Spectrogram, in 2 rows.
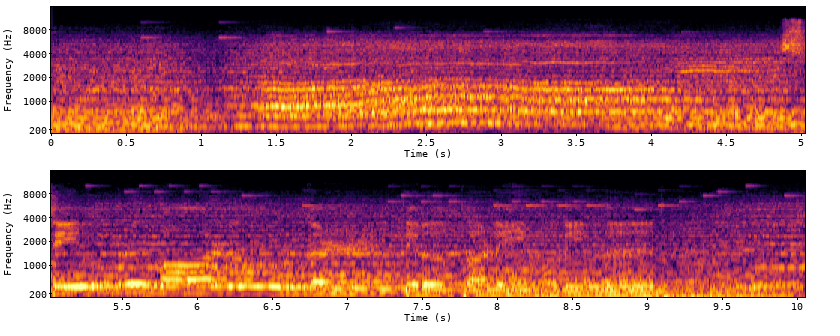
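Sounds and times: liturgical chant: 0.0 - 10.0.

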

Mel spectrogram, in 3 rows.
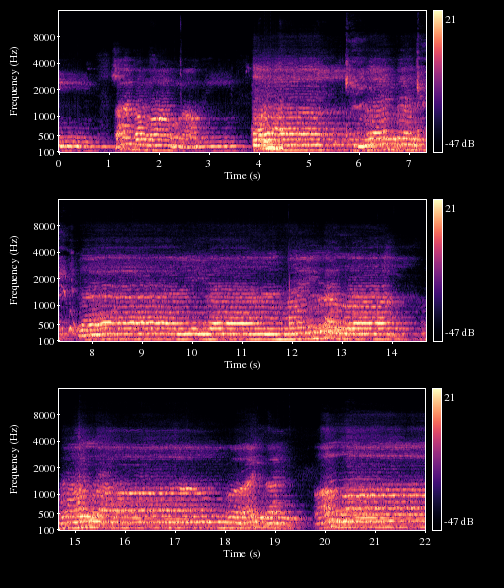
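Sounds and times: man chanting religious recitation: 0.0 - 22.0.

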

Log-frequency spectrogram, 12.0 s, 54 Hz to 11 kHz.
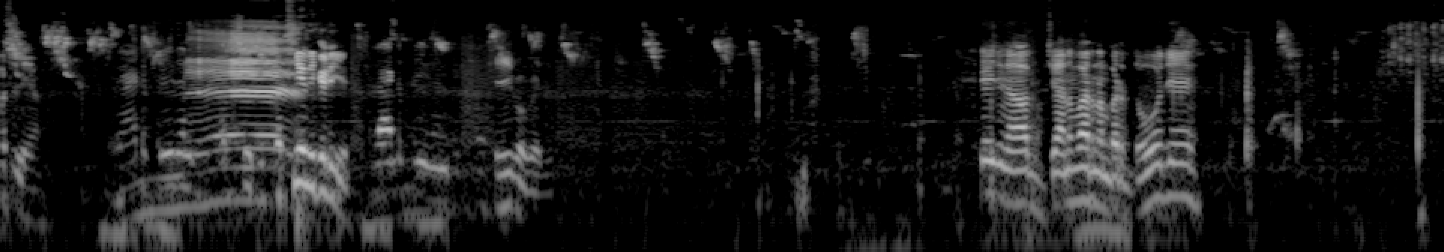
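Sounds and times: cow mooing: 1.4 - 2.5.

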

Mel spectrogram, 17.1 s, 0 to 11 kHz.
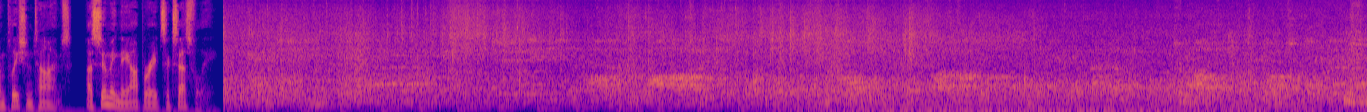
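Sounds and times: falling debris: 2.8 - 16.5
machine grinding through concrete: 2.8 - 17.0
rushing water: 2.8 - 17.0.

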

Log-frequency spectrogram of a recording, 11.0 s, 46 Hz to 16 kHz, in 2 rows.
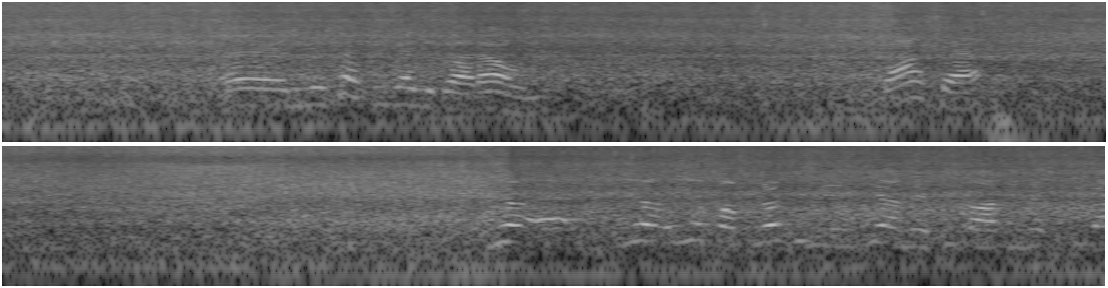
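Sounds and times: floodwater rushing: 0.0 - 11.0
person talking: 7.9 - 11.0.

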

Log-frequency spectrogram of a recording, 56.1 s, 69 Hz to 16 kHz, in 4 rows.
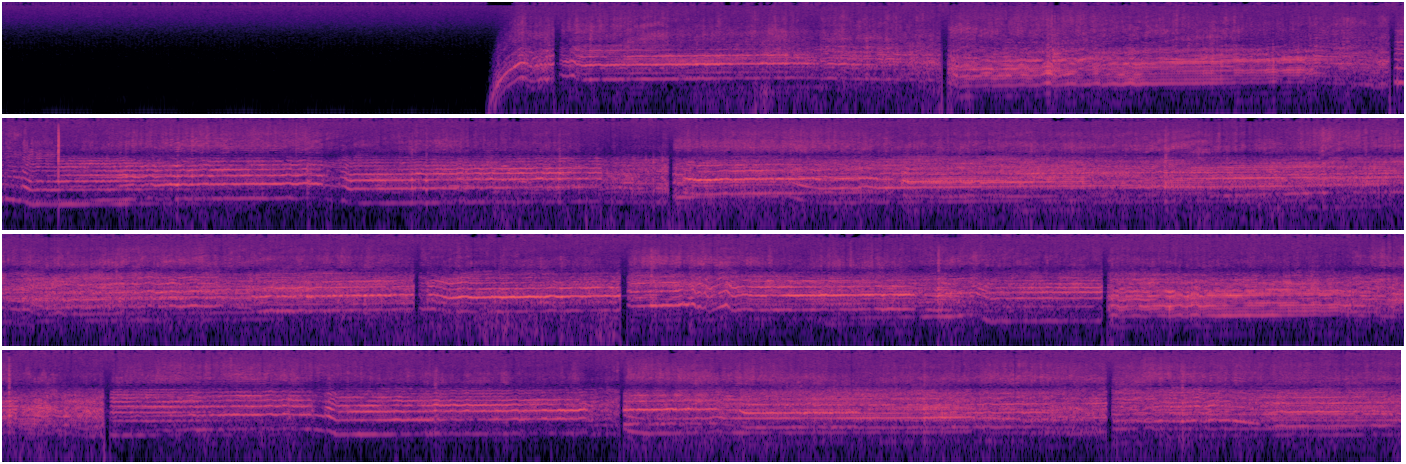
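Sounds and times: racing car engines passing: 4.9 - 56.0.

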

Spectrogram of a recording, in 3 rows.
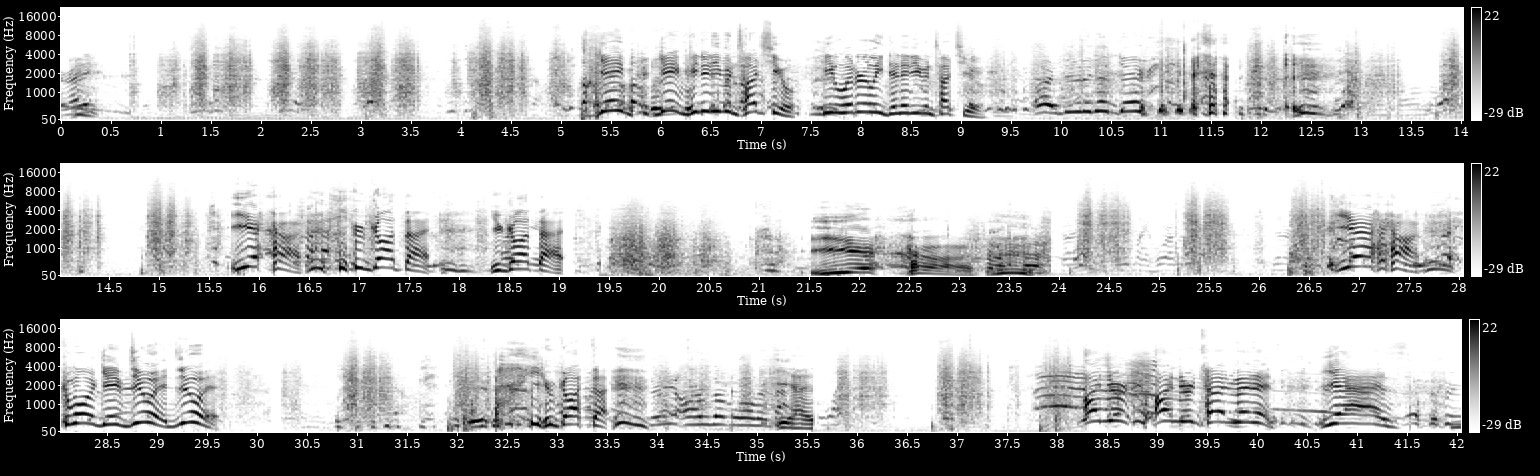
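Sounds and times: trampoline springs stretching: 0.0 - 42.0
person yelling in excitement: 37.8 - 39.2.

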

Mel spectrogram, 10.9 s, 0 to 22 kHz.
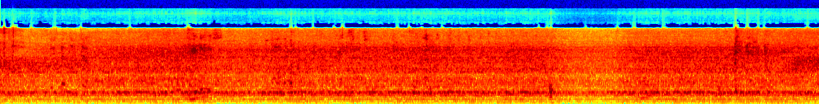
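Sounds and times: machinery hum: 0.0 - 10.9.

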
